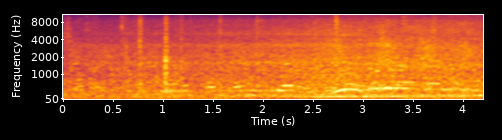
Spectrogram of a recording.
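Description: Street ambience: steady road traffic noise with faint voices in the background, and a sharp click about a second in.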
